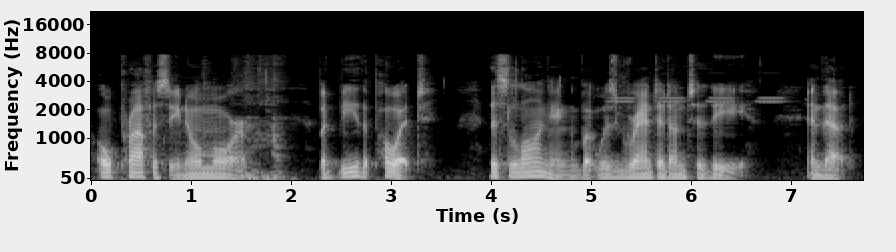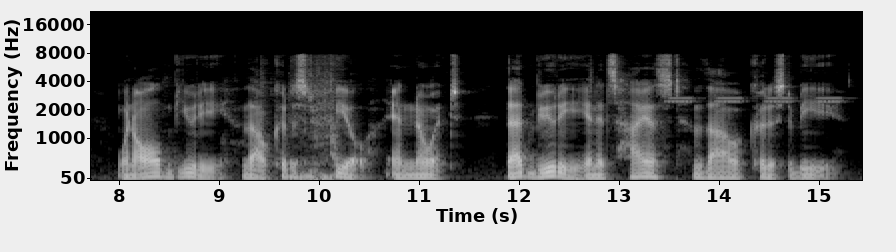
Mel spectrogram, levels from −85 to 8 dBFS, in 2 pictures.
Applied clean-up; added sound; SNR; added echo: classical method log-MMSE.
